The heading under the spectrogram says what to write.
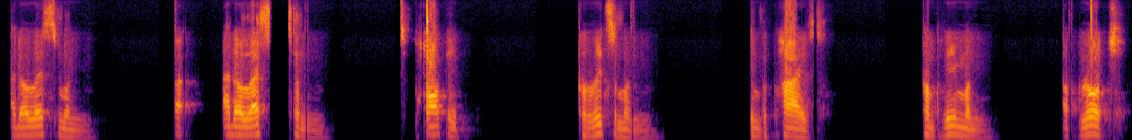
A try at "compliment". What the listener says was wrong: I don't hear the T's at the end. Can you say compliment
